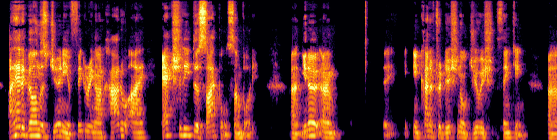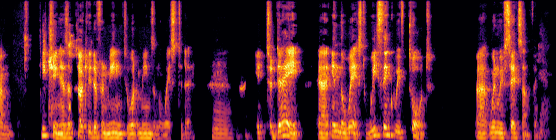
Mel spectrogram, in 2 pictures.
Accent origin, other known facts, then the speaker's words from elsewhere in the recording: South Africa; I'm South African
